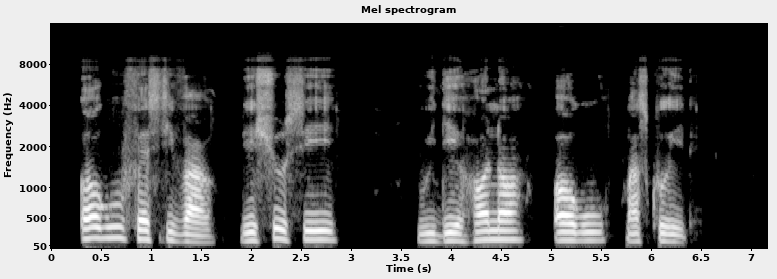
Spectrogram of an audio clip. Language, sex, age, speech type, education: Nigerian Pidgin, male, 15-29, spontaneous, tertiary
